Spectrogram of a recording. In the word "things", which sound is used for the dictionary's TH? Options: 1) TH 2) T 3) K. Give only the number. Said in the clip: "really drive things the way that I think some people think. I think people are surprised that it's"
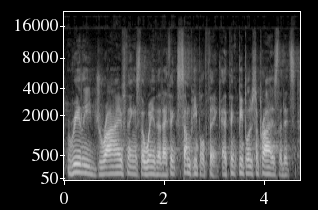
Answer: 1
